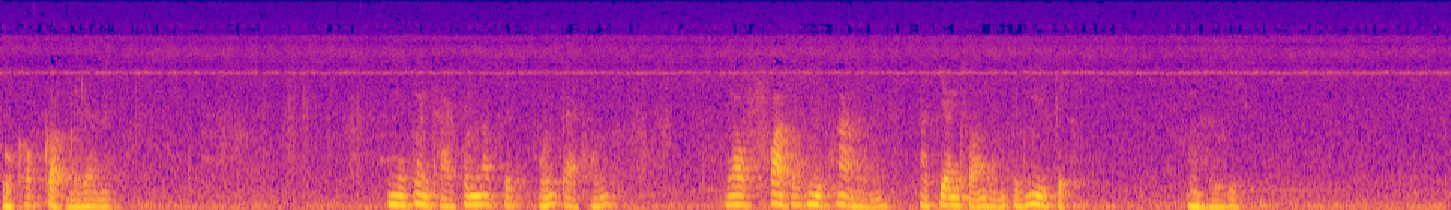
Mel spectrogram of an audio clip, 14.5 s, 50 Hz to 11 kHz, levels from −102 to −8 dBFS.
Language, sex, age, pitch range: Thai, male, 60-79, 110-130 Hz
